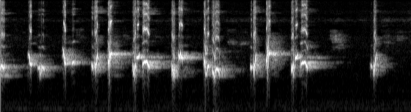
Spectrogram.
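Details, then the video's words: Yellow-vented bulbul singing eagerly in long ropel style, played as a lure for birds that seldom sing. Clean quick whistles slide down and back up in rapid succession, then fade to a single last note. "KICAU TRUCUKAN GACOR ROPEL PANJANG"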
